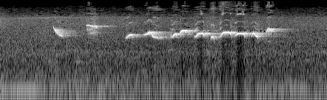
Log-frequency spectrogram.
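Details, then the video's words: Javan grey-throated white-eye song, used as tutor audio to make other birds more excited: two short high notes, then a fast, warbling, twittering run of high chirps lasting about a second and a half, with faint low hum behind. "Masteran buat burung OPIOR JAWA agar tambah emosi"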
